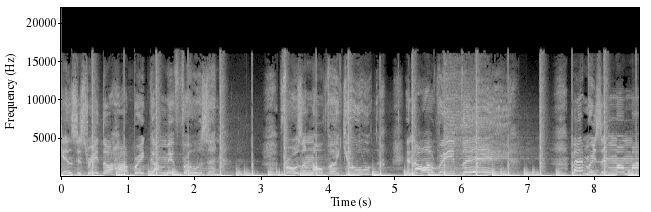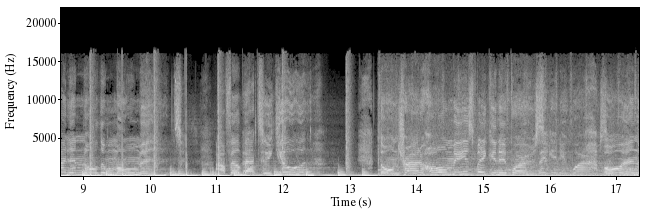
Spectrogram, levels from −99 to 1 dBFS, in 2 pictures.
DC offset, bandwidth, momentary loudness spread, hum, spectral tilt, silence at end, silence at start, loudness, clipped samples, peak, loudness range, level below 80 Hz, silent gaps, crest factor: under 0.1%; 16.5 kHz; 6 LU; none; -5.5 dB/octave; 0 s; 0 s; -14 LUFS; under 0.1%; -2 dBFS; 4 LU; -14 dBFS; none; 8 dB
